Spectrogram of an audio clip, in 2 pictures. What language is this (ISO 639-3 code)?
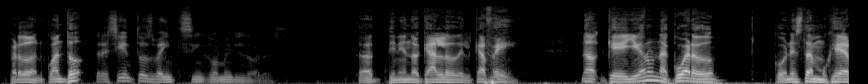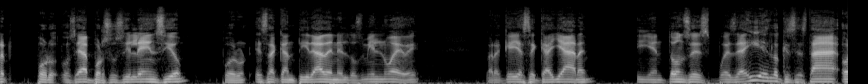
spa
